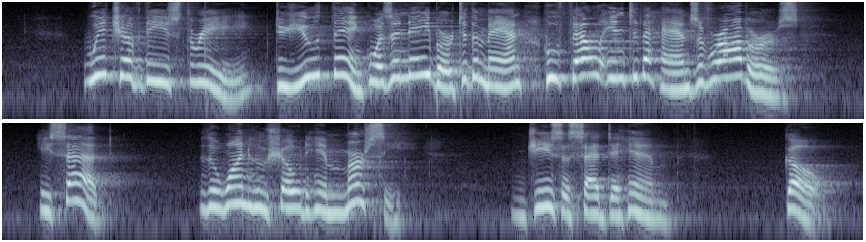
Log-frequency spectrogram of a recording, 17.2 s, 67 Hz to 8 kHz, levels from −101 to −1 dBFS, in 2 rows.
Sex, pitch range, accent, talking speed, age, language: female, 230-320 Hz, American, 115 wpm, 60-79, English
